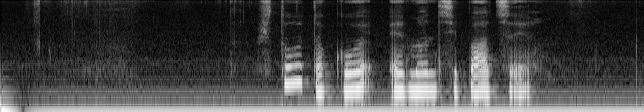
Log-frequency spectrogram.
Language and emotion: Russian, sad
